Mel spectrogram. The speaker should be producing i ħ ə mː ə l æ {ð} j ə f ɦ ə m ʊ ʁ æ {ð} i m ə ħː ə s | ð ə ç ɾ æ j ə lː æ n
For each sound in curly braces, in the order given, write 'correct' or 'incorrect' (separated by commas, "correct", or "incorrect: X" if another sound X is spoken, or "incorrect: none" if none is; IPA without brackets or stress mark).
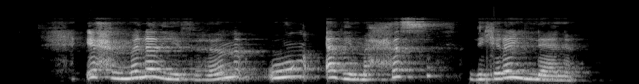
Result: correct, correct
